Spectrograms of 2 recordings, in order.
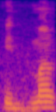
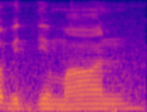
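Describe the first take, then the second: First: विद्यमान said as "vidmaan", without the y; विद्यमान with d straight into m; wrong pronunciation. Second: विद्यमान said as "vid-ya-maan"; विद्यमान with a full "dya"; correct pronunciation. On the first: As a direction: drop the y glide in विद्यमान. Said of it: "अशुद्ध पढ़ रहे हो". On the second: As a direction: sound the y after d in विद्यमान. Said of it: "आप देखो गलत क्या हुआ". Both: Shown as a demonstration.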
